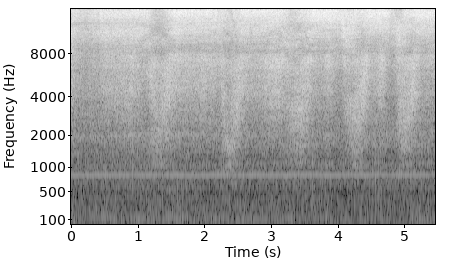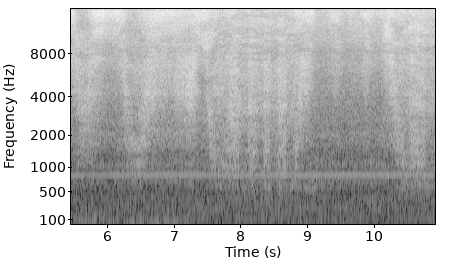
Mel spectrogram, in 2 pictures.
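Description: Airbrush spraying pink paint in a starburst onto a T-shirt, a continuous close hiss pulsing in short repeated bursts.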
